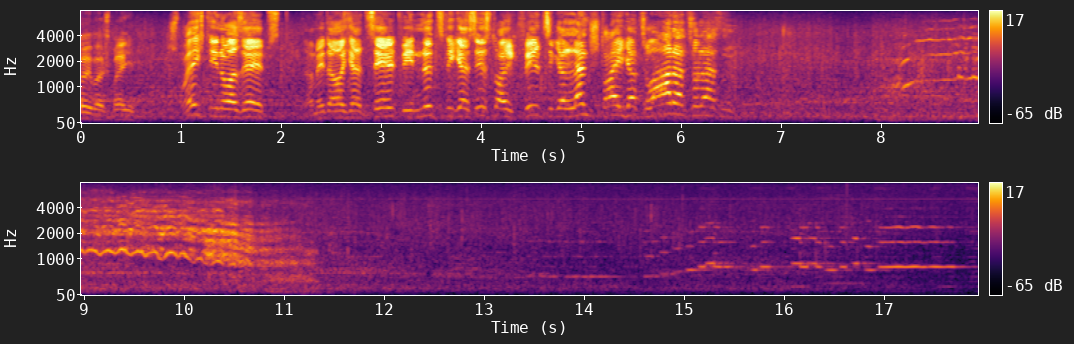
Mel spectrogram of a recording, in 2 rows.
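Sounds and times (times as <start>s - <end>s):
speech: 0.0s - 6.6s
horses neighing: 8.0s - 11.4s.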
